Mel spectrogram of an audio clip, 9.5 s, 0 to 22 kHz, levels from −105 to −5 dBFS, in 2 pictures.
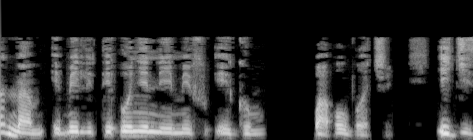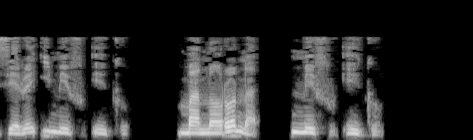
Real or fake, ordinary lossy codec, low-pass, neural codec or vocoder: real; MP3, 32 kbps; 7.2 kHz; none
